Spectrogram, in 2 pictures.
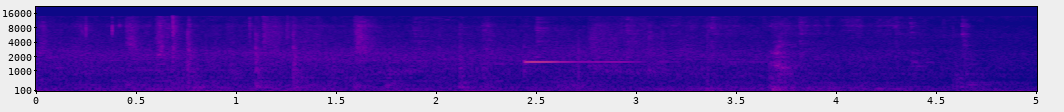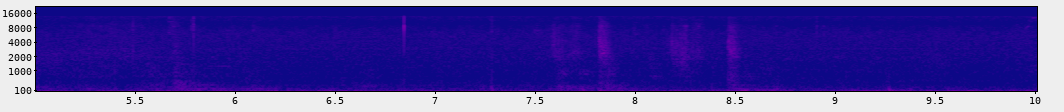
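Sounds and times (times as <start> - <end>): elevator low steady hum: 0.0 - 7.3
elevator short electronic beep: 2.4 - 3.2.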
